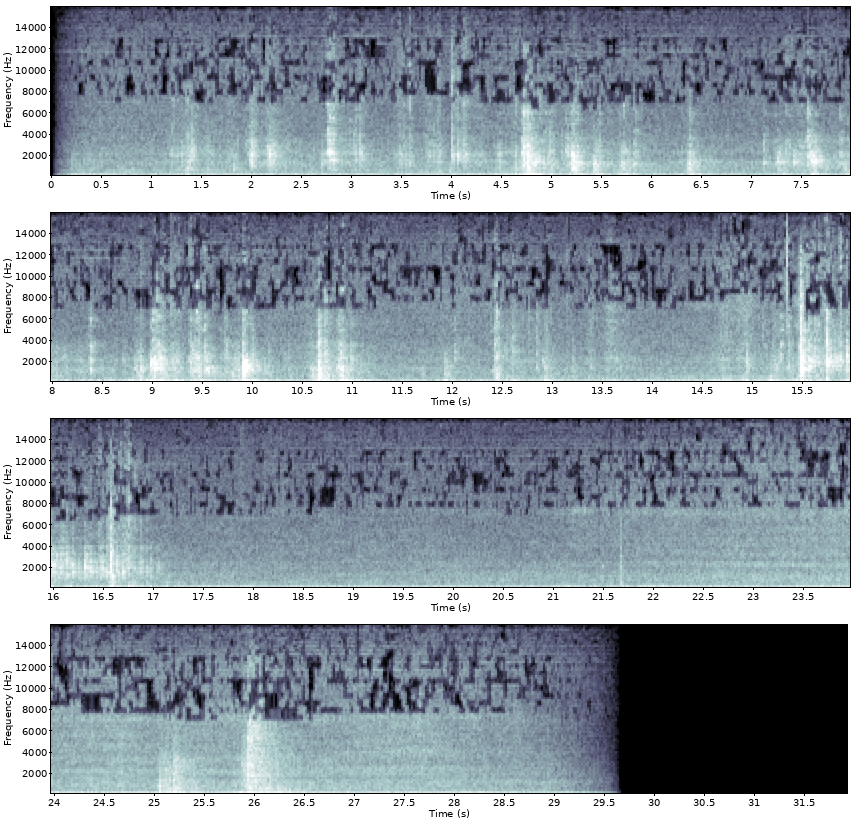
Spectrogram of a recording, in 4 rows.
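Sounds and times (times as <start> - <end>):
truck engine droning: 0.2 - 29.6
metallic clanks and knocks: 14.9 - 17.4, 24.8 - 26.8.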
